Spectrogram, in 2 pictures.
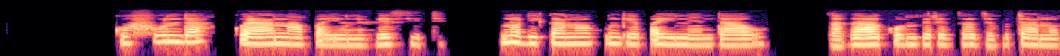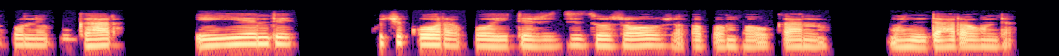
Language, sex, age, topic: Ndau, female, 50+, education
